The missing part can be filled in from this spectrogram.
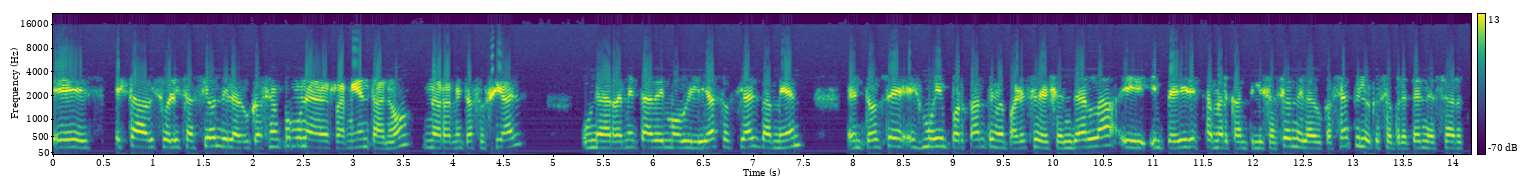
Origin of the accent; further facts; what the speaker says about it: Paysandú, Uruguay; Acá estamos en comunicación desde la Heroic.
